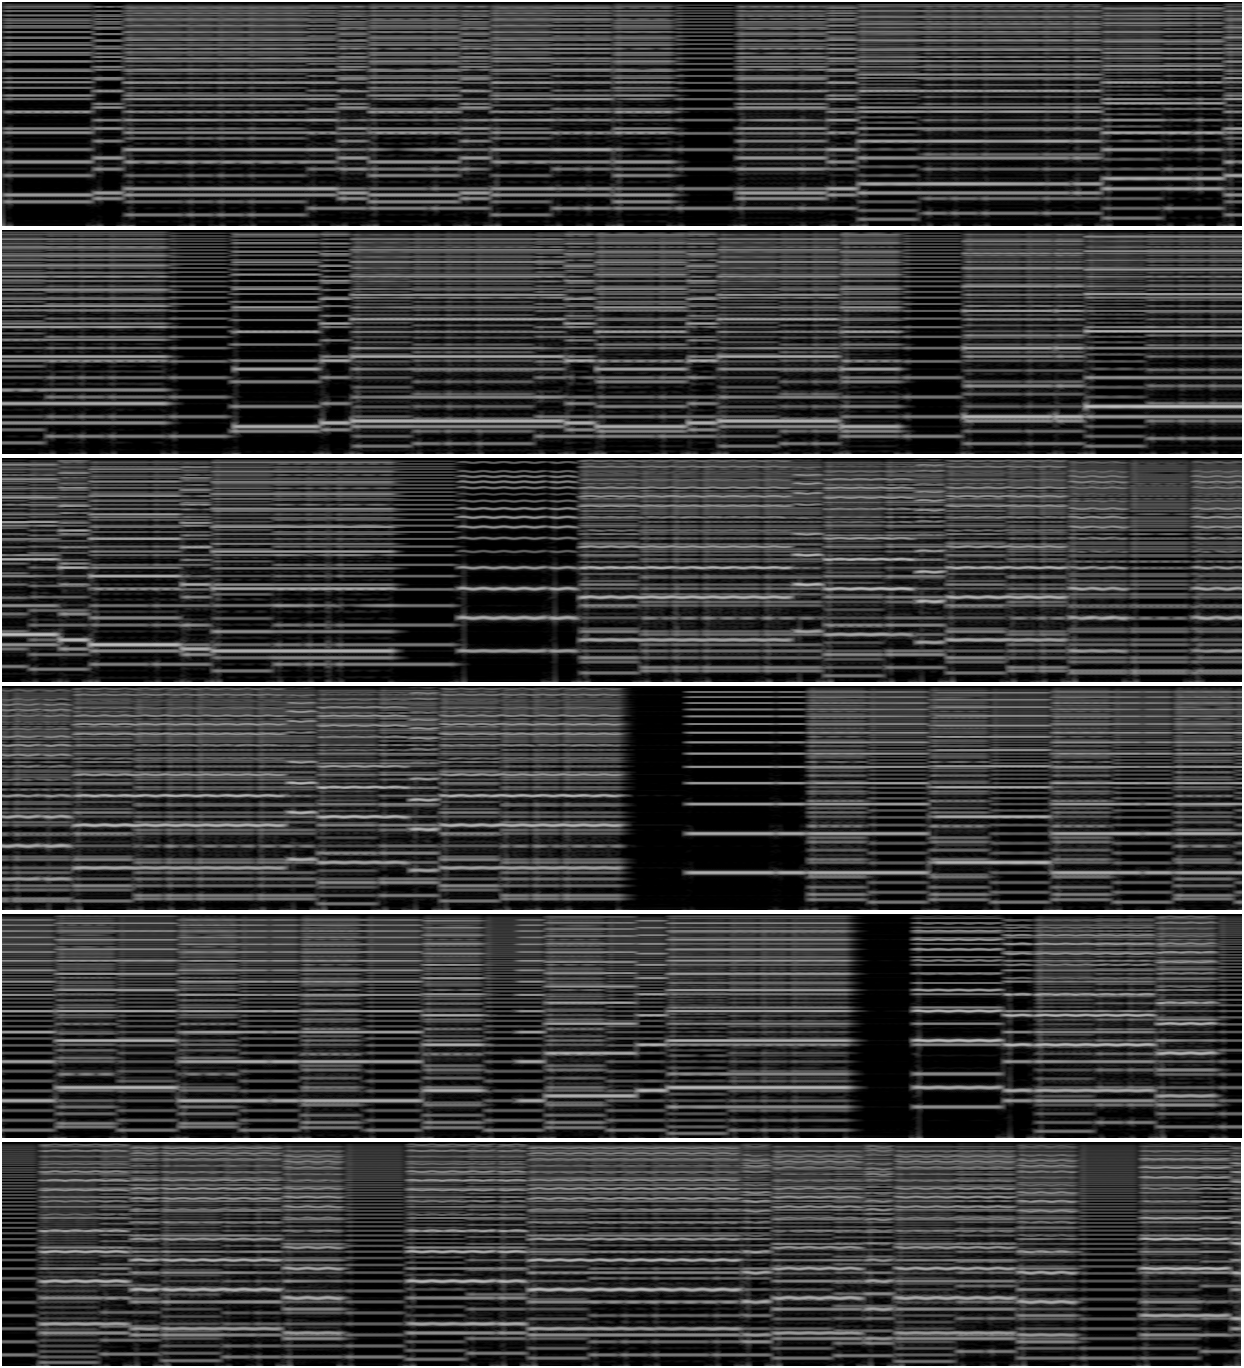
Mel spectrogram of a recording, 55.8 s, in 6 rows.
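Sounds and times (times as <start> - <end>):
national anthem on a MOS6581R3 chip: 0.0 - 55.7.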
